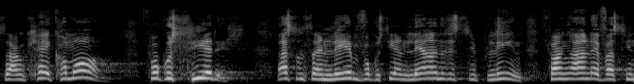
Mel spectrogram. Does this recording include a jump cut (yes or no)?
no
